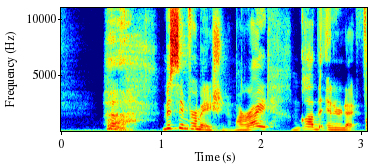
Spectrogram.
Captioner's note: sighing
